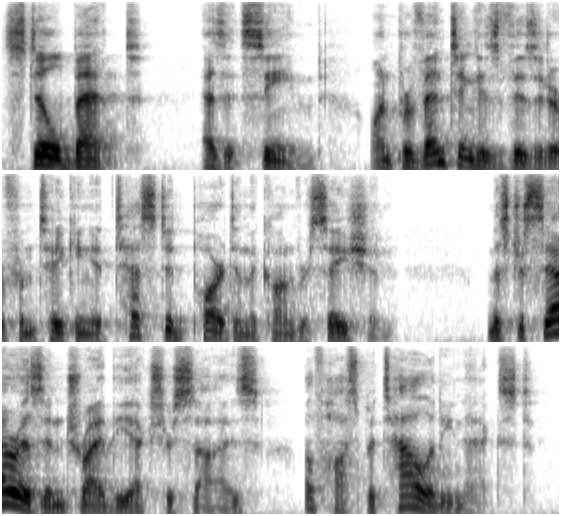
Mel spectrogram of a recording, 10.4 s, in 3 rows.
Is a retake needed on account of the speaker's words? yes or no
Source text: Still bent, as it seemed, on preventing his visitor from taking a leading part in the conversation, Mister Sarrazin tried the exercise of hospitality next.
yes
